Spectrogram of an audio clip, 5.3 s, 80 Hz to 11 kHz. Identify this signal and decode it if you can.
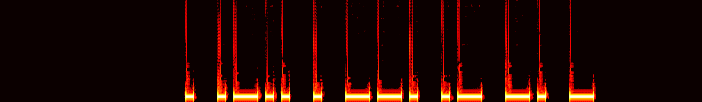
Morse code, heard as a keyed tone, about 20 wpm, 700 Hz. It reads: ELEGANT
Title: 7 Letter Words - First 3 Letters Given - 20wpm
